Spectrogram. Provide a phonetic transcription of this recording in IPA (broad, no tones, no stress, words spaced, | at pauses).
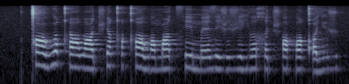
ǀɑ wu qʰɛ ðˤɑt͡ʃʰeqʰə qʰɒwɒmɑ t͡sʰe mɛzeʒəʒe jɤχət͡ʃʰɒ hɔqʼolʲuʒ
